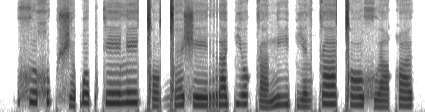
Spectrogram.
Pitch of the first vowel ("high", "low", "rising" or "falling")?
high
